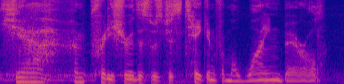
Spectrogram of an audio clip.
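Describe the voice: A woman's cartoonish character voice, extremely low in pitch, with a fairly bright tone, a slightly husky edge, lively intonation and a fairly quick pace, over faint music in the background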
